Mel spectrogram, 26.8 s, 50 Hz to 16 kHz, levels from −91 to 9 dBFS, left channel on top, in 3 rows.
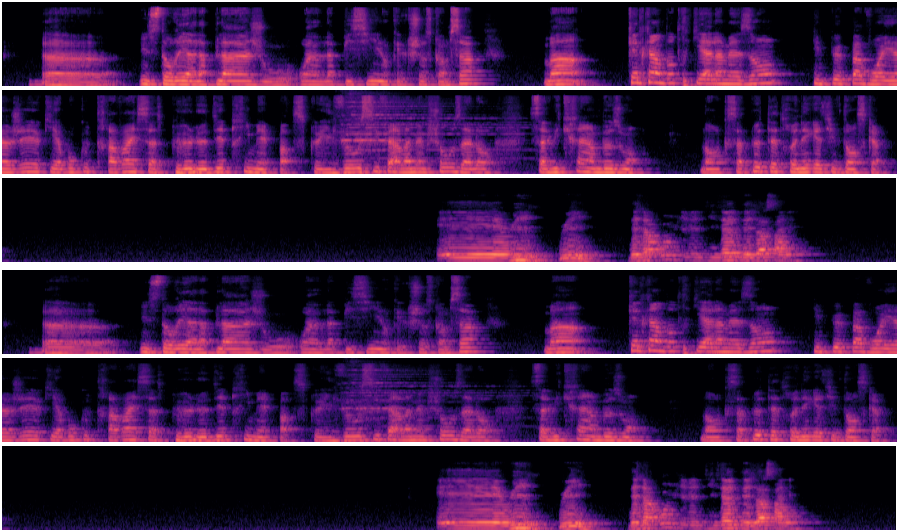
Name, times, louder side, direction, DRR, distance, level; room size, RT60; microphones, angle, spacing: voice 1, 0.3-4.7 5.4-5.9 6.3-7.8 8.1-15.3 15.9-17.8, left 4 dB, 40° left, 0.4 m, -27 dB
sound 1, 12.1-14.4, left 8 dB, 75° left, 0.9 m, -45 dB
voice 2, 22.2-23.8 24.2-25.8, equal, 50° right, 0.9 m, -25 dB
5.9 x 2.0 x 4.3 m
head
